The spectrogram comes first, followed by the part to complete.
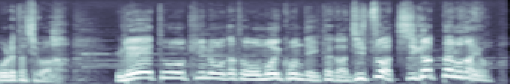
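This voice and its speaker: Rapid, grandiose young mad scientist. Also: male voice, high-pitched, expressive, no echo, faint music behind. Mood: pompous, pondering. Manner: pompous, theatrical declarations. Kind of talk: Japanese anime voice acting in a visual novel.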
